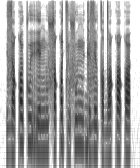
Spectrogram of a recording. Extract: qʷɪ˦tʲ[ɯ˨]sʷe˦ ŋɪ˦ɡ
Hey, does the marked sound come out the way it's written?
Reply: yes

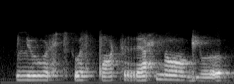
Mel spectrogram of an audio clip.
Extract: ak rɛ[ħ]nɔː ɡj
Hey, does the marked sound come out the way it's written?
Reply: yes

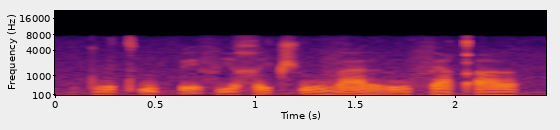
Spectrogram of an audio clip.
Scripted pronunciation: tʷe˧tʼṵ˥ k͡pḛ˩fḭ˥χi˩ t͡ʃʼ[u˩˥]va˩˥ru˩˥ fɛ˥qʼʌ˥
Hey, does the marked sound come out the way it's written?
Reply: yes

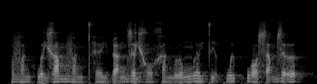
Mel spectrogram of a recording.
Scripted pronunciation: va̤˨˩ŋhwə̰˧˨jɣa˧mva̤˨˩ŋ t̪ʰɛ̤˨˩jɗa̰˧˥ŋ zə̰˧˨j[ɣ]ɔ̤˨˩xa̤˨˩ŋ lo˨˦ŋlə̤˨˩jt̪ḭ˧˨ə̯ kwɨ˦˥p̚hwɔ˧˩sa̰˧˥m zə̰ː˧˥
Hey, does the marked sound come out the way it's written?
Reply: yes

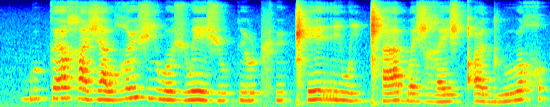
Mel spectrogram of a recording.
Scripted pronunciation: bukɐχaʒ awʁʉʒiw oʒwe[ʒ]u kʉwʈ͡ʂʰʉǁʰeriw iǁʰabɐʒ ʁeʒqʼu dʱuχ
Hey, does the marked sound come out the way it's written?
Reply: yes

